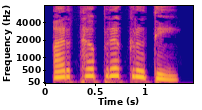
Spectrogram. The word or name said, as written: ಅರ್ಥಪ್ರಕೃತಿ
